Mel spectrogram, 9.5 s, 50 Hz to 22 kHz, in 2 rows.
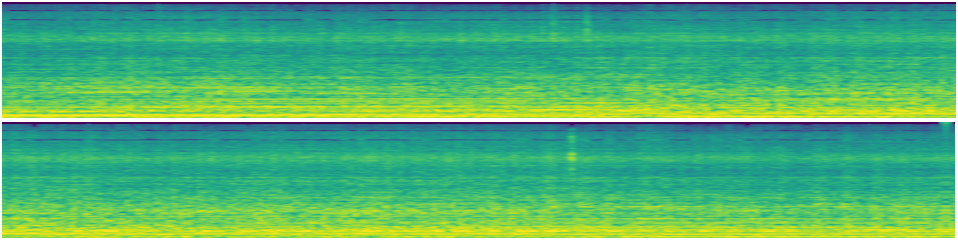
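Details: Subaru wagon, in-cabin on freeway at 100 km/h, 3,000–4,000 rpm under full load: deep steady droning boom from a fiberglass-packed X-Force straight-through muffler, before replacement with a Lukey Turbo muffler.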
